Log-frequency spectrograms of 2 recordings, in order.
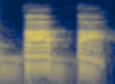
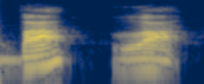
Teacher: Pero la segunda no. La segunda es fricativa porque no se llegan a cerrar los labios totalmente.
